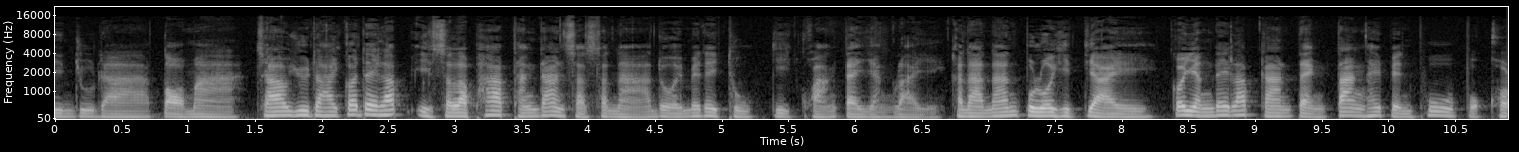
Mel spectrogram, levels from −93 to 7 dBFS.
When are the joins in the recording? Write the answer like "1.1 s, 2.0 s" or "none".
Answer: 1.5 s, 6.7 s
